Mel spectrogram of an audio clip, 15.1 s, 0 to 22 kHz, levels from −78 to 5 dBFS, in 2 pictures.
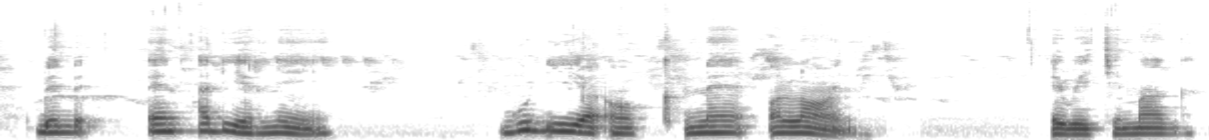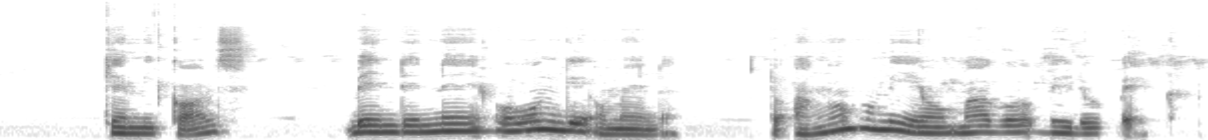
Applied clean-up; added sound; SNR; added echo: none; none; none; none.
